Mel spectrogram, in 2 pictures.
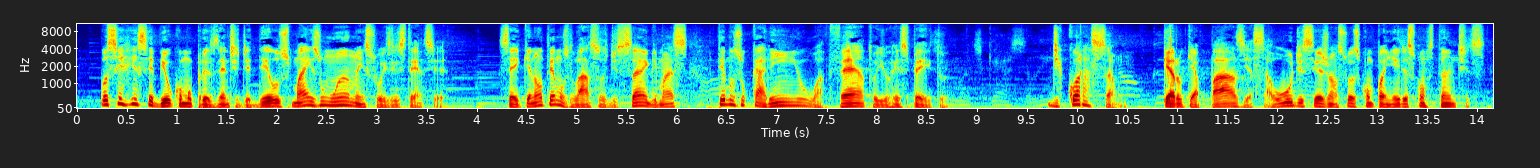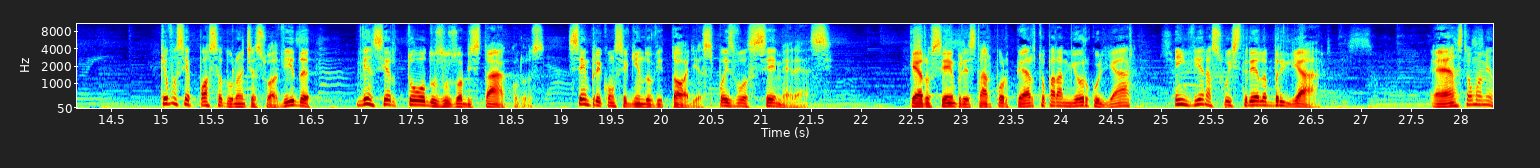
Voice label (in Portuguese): Telemensagem Aniversário Enteada, Voz Masculina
